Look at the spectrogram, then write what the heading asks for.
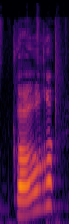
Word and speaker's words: corps: mot un peu bizarre il s'écrit avec la lettre c o r corps et se termine par deux lettres que je ne prononce pas avec le p et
